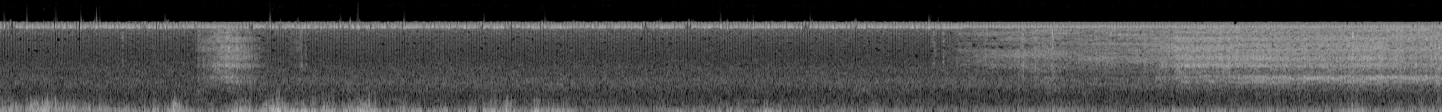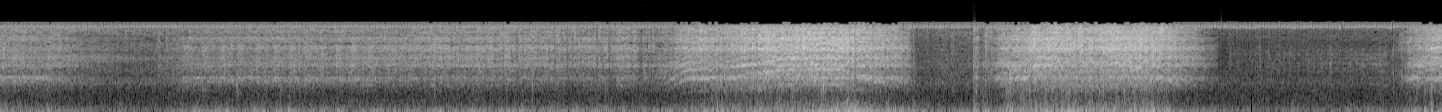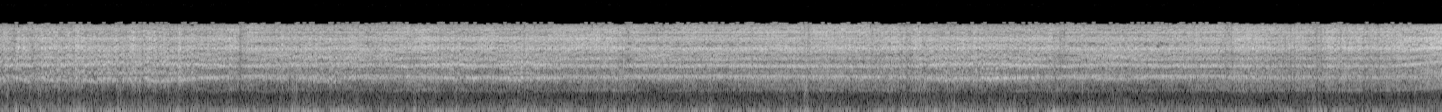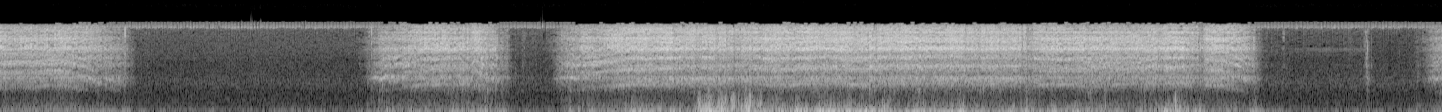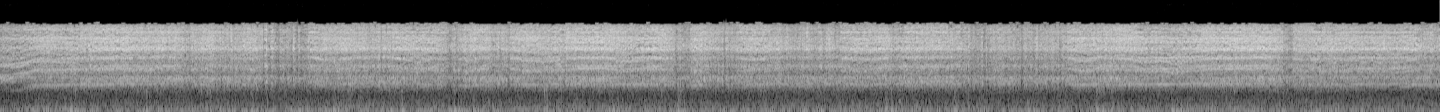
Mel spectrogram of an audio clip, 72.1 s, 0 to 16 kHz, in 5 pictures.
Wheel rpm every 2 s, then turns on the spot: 0, 10, 0, 0, 0, 10, 60, 40, 50, 70, 100, 100, 130, 20, 100, 160, 160, 160, 160, 160, 160, 170, 20, 70, 140, 230, 230, 170, 50, 220, 230, 220, 220, 230, 220, 220.
none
